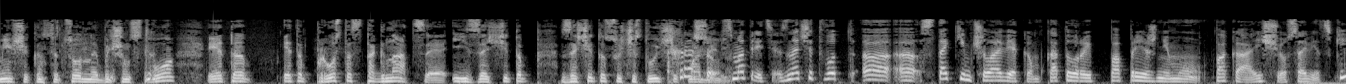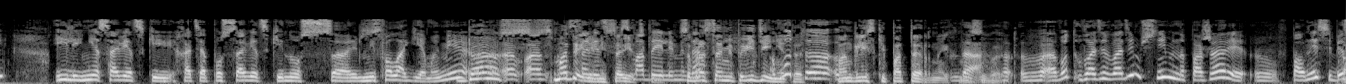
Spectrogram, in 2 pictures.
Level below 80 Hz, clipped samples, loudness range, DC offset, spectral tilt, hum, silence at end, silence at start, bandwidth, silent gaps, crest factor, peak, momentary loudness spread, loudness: -40 dBFS; under 0.1%; 3 LU; under 0.1%; -4.5 dB/octave; none; 0 s; 0 s; 8.8 kHz; none; 12 dB; 0 dBFS; 6 LU; -13 LUFS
